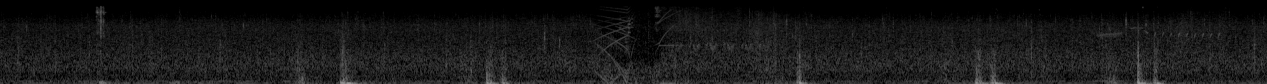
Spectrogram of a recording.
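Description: Footsteps crunch on rough ground at a steady running pace.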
